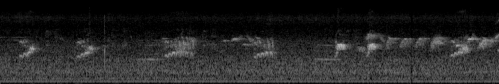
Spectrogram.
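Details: Red-whiskered bulbul duel song from a trap decoy: loose slurred warbles, two loud sharp chirps midway, then a rising run of quick chirping notes; low hum underneath.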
